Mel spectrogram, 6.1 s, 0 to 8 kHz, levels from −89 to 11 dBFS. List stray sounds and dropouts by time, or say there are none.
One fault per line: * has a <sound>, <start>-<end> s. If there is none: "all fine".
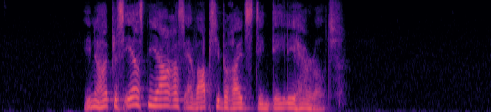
all fine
